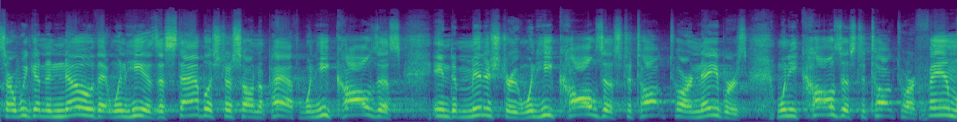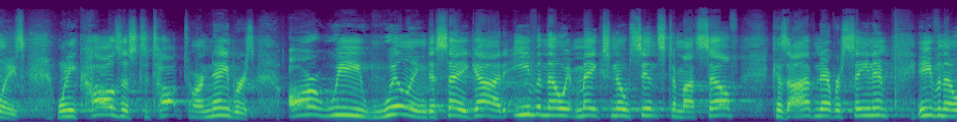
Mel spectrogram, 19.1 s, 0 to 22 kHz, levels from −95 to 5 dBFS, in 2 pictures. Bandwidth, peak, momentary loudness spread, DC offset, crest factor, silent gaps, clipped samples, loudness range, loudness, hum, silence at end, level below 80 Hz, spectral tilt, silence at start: 14.5 kHz; 0 dBFS; 5 LU; under 0.1%; 16 dB; none; under 0.1%; 2 LU; -16 LUFS; none; 0 s; -84 dBFS; -1.5 dB/octave; 0 s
